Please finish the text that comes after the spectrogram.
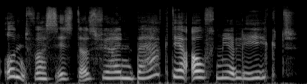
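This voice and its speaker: A woman's voice: high voice, unhurried, no room sound, studio quality, pitched above the performer's own voice. A woman voicing a small, timid orphan girl in a fairy tale, innocent and plaintive in her questions. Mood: bewildered.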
